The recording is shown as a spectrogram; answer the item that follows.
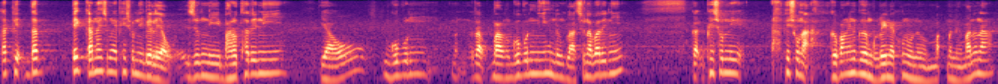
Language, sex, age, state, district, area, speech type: Bodo, male, 18-30, Assam, Kokrajhar, rural, spontaneous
